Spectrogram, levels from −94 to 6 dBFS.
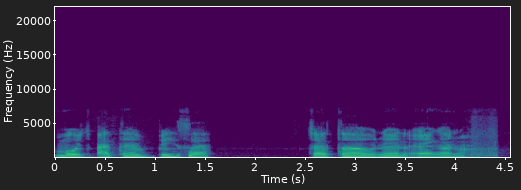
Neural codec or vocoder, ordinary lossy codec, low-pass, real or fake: none; none; 7.2 kHz; real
